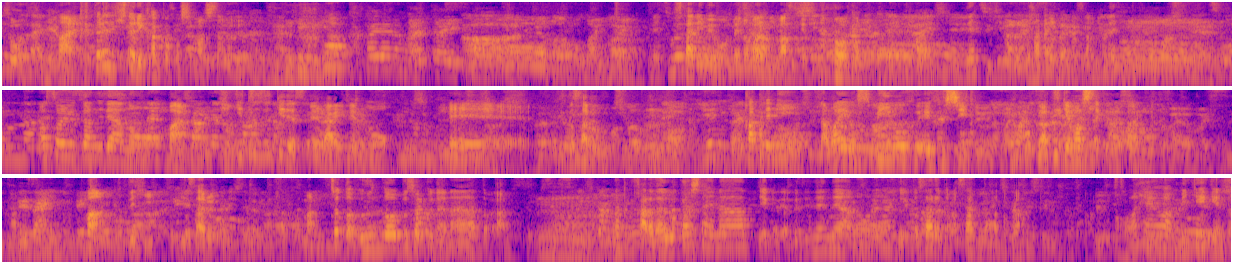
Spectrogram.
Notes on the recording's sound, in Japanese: 雑音多め。忘年会会場での録音のため雑音が多めです。ホストの2人は若干酔っ払いながら話してます。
